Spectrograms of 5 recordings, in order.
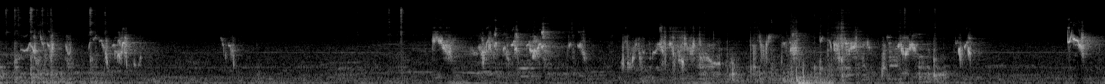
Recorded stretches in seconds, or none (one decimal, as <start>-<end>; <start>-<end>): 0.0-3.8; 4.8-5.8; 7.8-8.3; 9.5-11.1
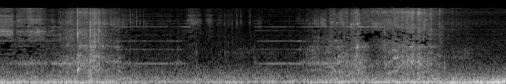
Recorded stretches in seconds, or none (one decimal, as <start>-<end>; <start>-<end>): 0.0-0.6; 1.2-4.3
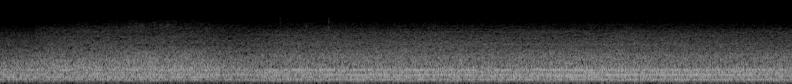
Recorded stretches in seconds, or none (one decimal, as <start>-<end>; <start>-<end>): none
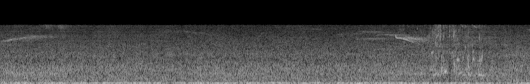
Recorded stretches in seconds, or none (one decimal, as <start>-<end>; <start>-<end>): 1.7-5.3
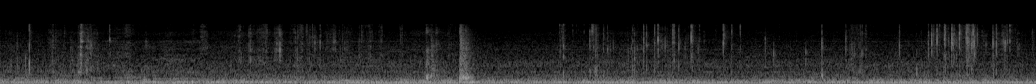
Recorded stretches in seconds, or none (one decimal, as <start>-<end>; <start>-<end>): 0.0-0.9; 2.0-10.4

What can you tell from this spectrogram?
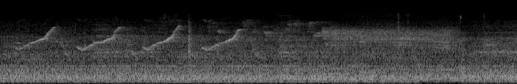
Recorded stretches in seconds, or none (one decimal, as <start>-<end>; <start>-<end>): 0.0-3.3; 4.6-5.2

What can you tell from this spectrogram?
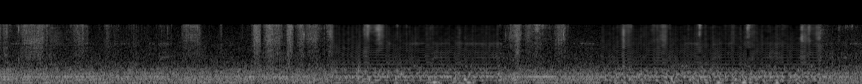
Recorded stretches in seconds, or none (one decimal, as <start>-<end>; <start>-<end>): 0.0-3.3; 5.0-6.0; 8.2-8.6

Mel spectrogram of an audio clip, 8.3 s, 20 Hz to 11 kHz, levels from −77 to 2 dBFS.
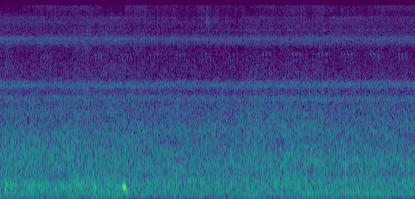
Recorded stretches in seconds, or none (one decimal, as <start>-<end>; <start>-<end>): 0.0-2.5; 4.9-5.5; 6.6-8.3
